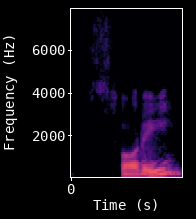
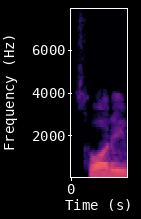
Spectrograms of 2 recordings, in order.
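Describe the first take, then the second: First: It is said as a questioning request. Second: It is said as a plain apology. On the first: The speaker did not hear and wants it repeated. "Sorry बोल के मैं ऐसा बोला" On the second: The speaker apologizes for dropping something. "फिर उठा के मैं sorry बोल के दे दिया"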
